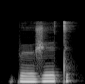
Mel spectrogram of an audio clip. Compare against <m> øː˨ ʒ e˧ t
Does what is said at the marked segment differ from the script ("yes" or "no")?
yes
